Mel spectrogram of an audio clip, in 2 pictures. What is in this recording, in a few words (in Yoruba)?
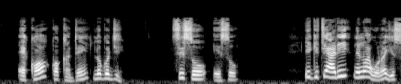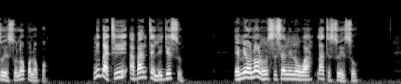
good news yoruba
